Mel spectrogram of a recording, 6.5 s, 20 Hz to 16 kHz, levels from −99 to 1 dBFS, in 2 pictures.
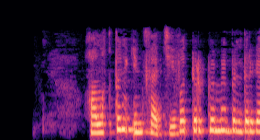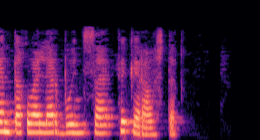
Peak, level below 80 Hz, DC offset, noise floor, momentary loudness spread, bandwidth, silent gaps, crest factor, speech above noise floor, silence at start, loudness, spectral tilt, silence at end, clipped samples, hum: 0 dBFS; -60 dBFS; under 0.1%; -53 dBFS; 9 LU; 7.6 kHz; none; 16 dB; 38 dB; 1.1 s; -15 LUFS; -7 dB/octave; 1.05 s; under 0.1%; none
